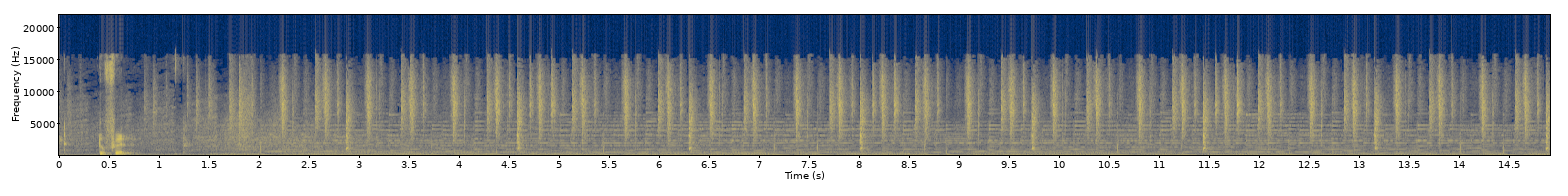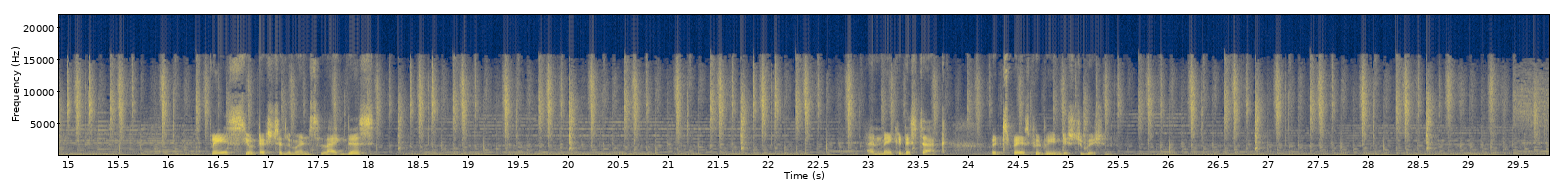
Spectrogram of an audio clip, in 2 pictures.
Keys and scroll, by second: 5.5 space, 6.1 d, 6.3 Return, 8.8 f, 9.8 f, 15.2 t, 17.0 Escape, 18.8 super+d, 19.3 super+BackSpace, 19.6 w, 19.8 space, 22.0 t, 22.5 super+z, 23.6 alt+super+Return, 29.3 2, 29.7 super+a.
